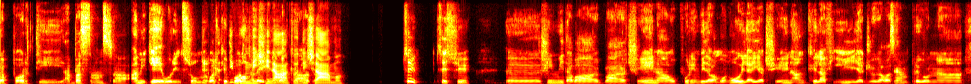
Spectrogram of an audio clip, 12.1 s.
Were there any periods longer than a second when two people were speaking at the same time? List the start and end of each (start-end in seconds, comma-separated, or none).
2.5-4.0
